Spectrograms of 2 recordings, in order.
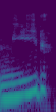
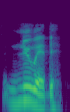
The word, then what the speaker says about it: NEID: mike ask is that neid is that need it's pronounced knew it knew it okay is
